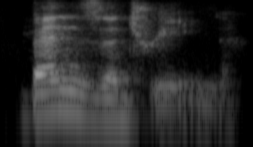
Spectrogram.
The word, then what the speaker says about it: Benzedrine: All right, speller number 12, your word is benzedrine.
